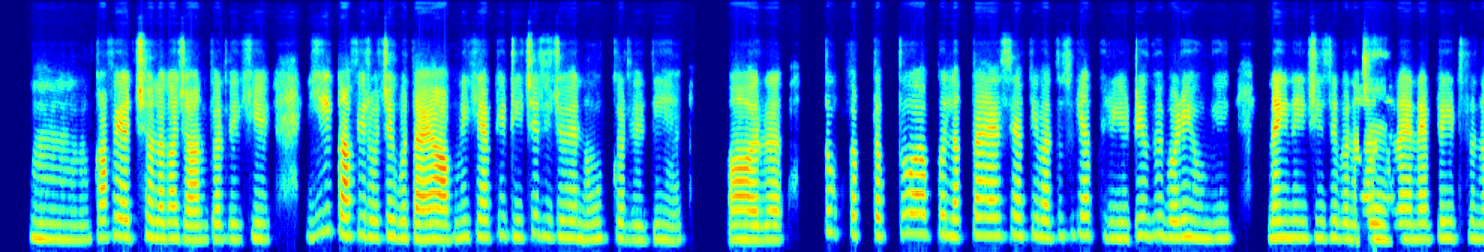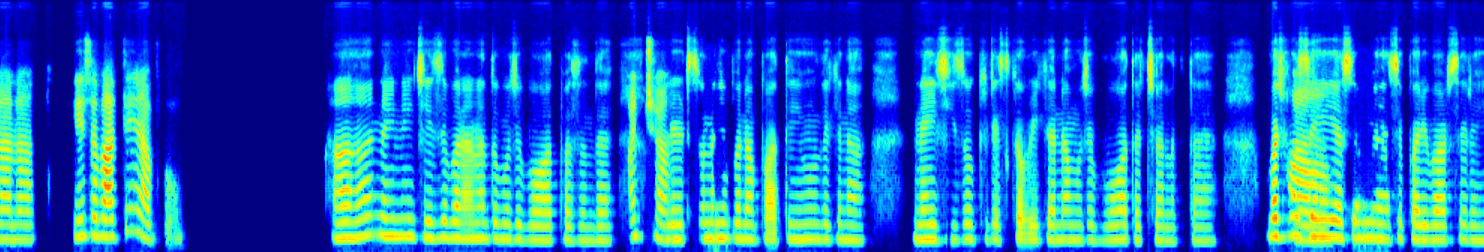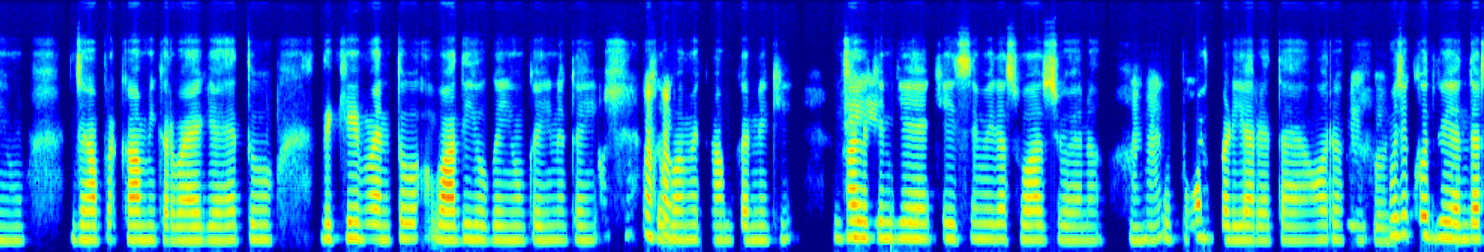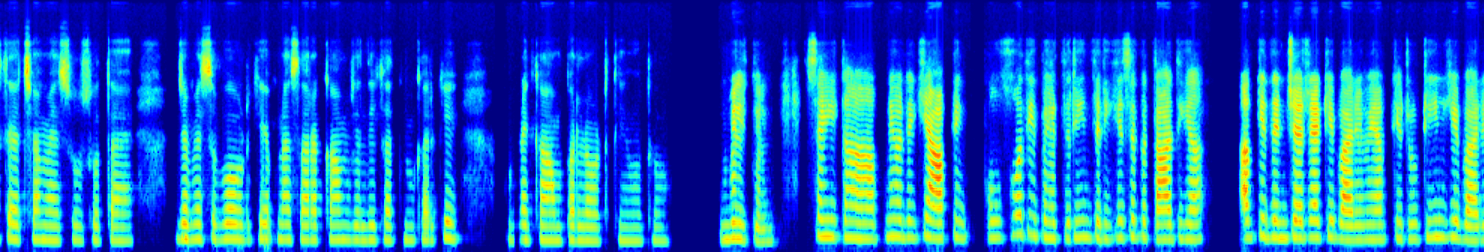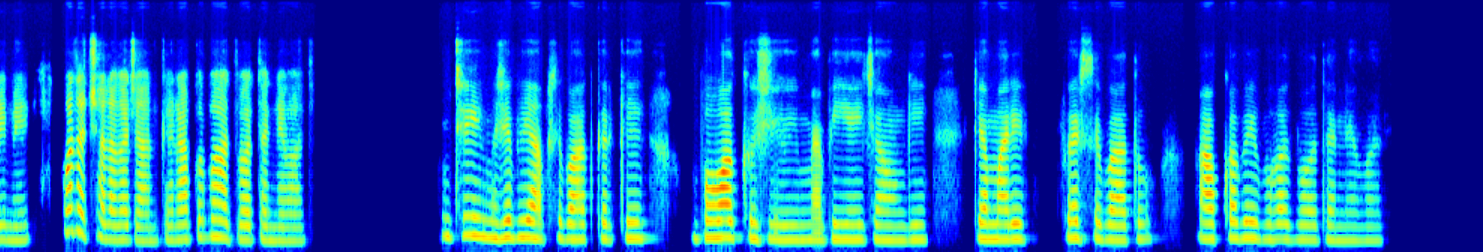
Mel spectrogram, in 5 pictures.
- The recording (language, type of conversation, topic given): Hindi, podcast, सुबह उठने के बाद आप सबसे पहले क्या करते हैं?
- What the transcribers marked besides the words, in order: in English: "टीचर"; in English: "नोट"; in English: "क्रिएटिव"; in English: "प्लेट्स"; in English: "प्लेट्स"; in English: "डिस्कवरी"; laugh; unintelligible speech; in English: "रूटीन"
